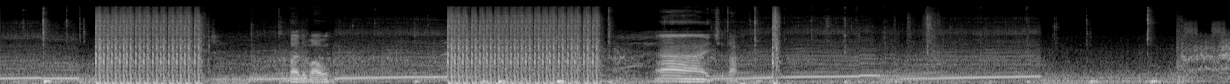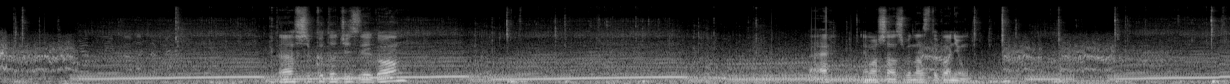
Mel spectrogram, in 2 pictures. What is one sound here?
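A motorbike engine revs and whines, rising and falling in pitch.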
